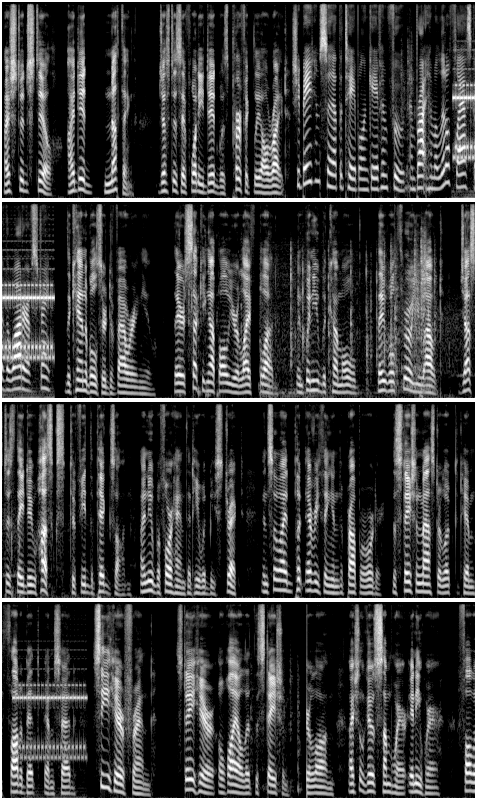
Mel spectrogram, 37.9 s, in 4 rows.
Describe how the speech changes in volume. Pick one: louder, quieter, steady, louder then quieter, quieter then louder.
steady.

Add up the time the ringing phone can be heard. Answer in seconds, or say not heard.
3 s.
